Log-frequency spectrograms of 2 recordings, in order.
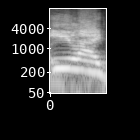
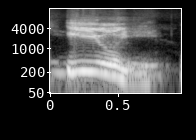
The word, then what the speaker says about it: Ely: Not Eli. Tell him what it is, dog. – It's Ely, like Ron Ely.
